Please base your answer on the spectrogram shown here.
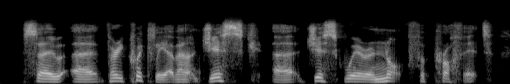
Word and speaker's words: Jisc: the eyes of jisc jisc as we pronounce that as jisc now others may have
